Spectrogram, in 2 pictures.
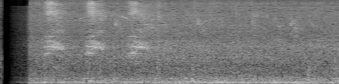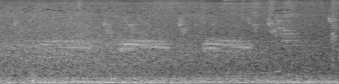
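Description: Bird calls: three short cawing calls about half a second apart near the start, then a few longer calls later, over a heavy rumble of wind on the microphone.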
